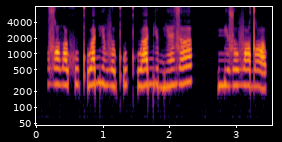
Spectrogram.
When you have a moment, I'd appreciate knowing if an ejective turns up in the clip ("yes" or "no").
yes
